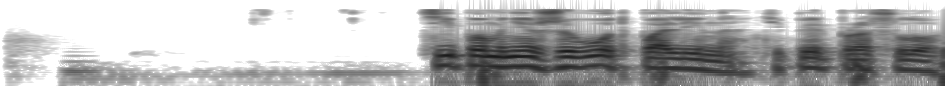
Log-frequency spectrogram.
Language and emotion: Russian, neutral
